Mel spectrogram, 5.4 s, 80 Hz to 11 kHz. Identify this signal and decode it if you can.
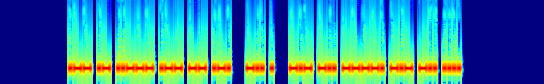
Morse code, heard as a keyed tone, about 53 wpm, 690 Hz. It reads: WA2WMR DE KD9KDH
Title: USA Callsign DE Callsign - 6 Characters - 50wpm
